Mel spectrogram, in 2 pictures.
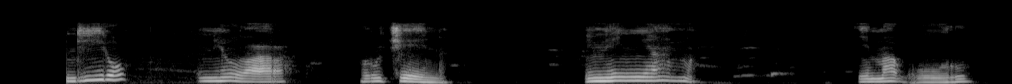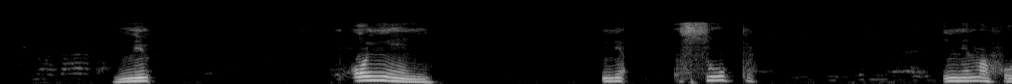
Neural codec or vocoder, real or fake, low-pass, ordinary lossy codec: codec, 16 kHz in and 24 kHz out, 2.2 kbps, FireRedTTS-2 codec; fake; 7.2 kHz; Opus, 24 kbps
